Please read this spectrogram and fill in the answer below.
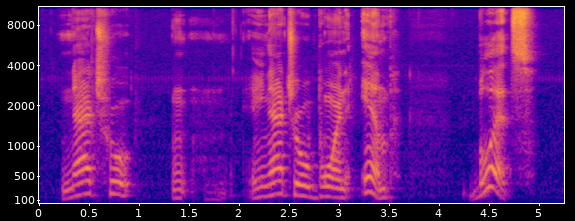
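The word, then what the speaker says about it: Blitzø: a natural born imp blitz the o is silent and his business that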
